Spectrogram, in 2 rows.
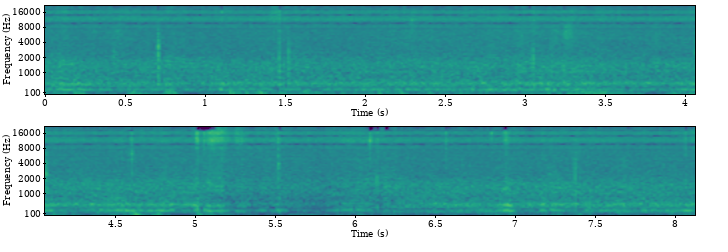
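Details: A continuous, even buzz of honey bees from two hives cross at being inspected, March 2022; the hum stays level with no other clear sounds.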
